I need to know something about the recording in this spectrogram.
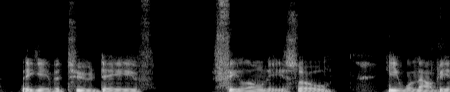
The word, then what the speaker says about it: Filoni: It's Filoni. Yeah, Filoni? It's the I is not pronounced.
